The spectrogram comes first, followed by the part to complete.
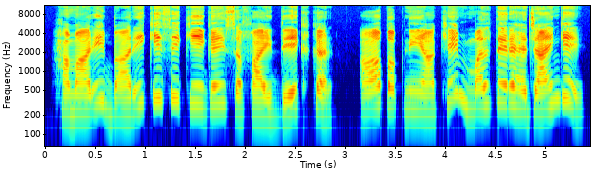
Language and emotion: Hindi, surprised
